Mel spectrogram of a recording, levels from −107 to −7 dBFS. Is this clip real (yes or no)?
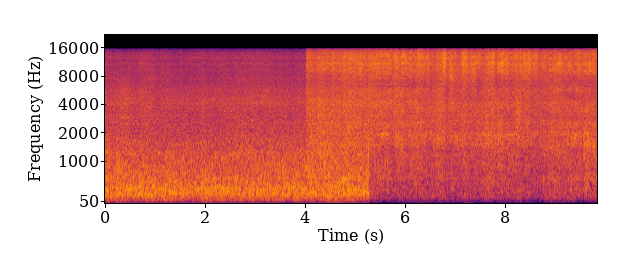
no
